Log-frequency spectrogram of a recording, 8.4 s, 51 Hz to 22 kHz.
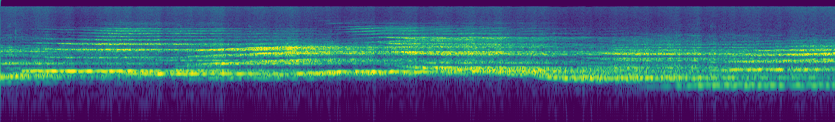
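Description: Sylenth1 software synthesizer playing an atmosphere/FX preset: several sustained tones that slide slowly up in pitch and then back down in a siren-like sweep.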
